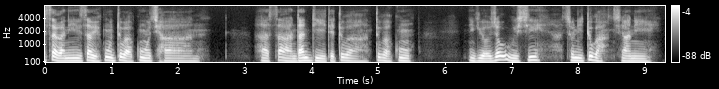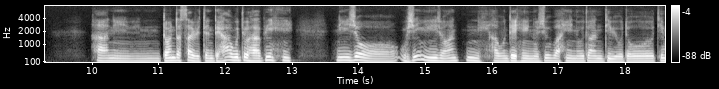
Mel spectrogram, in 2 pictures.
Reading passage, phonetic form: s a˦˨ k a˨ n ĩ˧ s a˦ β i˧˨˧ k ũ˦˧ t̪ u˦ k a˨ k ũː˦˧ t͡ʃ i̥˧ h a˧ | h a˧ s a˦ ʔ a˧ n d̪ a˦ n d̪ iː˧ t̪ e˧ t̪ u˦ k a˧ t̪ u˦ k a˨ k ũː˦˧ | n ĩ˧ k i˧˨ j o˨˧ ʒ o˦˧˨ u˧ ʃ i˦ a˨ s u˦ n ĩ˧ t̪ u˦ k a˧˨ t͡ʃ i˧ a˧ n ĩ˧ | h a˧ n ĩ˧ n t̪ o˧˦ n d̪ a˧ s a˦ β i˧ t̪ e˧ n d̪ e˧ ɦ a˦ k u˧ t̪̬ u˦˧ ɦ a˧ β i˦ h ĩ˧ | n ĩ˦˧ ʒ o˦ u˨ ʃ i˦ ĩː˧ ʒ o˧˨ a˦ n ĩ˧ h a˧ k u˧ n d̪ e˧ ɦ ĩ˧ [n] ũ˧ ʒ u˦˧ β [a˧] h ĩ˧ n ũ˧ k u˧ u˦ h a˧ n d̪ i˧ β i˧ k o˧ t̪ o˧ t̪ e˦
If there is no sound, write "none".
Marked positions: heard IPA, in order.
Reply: n, a˧

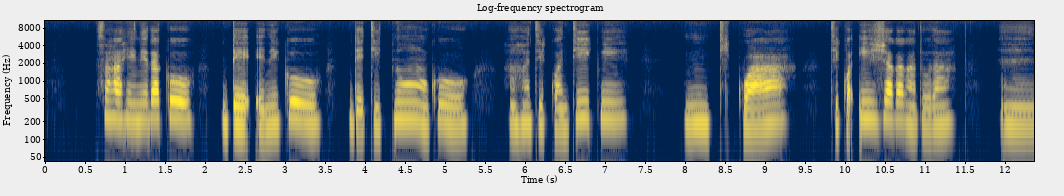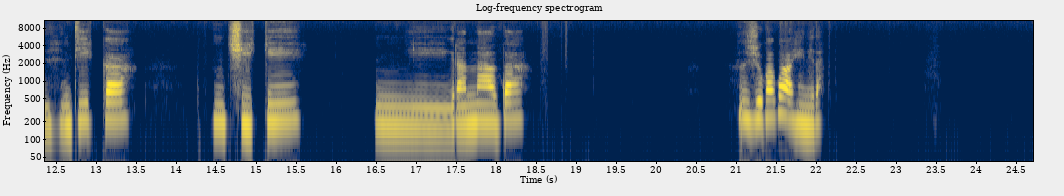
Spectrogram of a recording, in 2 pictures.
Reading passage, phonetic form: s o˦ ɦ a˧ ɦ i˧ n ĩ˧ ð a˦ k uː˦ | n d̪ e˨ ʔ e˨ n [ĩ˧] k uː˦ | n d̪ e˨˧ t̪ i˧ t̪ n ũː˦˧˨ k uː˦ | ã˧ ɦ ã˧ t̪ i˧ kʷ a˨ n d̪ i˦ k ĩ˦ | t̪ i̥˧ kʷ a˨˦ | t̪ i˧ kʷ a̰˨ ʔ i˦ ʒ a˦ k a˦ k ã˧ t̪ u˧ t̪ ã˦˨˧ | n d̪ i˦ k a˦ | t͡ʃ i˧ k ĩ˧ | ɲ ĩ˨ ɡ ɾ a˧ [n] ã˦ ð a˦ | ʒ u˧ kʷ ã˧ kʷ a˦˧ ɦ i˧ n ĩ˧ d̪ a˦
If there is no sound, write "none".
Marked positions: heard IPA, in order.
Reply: ĩ˧, n

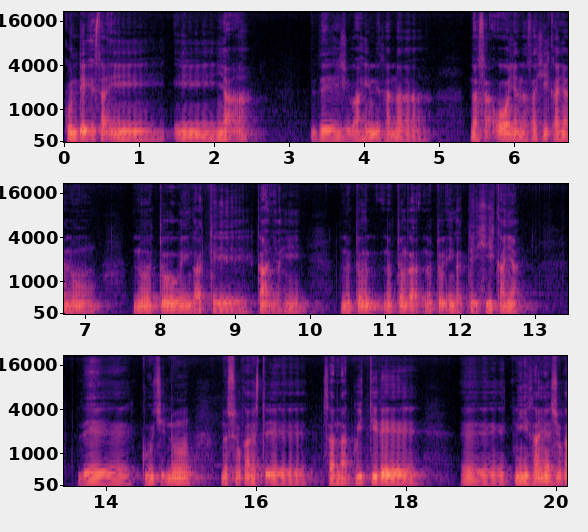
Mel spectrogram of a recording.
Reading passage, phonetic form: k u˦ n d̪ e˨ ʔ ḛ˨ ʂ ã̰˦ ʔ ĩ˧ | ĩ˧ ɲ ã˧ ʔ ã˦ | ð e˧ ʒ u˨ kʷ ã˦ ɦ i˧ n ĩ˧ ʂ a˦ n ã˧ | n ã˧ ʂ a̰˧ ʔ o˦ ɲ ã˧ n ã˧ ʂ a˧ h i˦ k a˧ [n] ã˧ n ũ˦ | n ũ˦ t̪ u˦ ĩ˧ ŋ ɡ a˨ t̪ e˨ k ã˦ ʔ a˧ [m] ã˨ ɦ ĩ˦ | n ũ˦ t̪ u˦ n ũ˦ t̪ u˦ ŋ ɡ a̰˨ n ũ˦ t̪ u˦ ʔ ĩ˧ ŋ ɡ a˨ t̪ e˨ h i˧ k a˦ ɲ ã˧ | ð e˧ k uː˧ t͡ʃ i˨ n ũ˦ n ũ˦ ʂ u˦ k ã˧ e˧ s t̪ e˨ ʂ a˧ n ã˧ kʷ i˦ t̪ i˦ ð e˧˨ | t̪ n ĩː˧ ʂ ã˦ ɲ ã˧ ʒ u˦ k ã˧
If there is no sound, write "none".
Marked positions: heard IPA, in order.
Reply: ɲ, ɲ

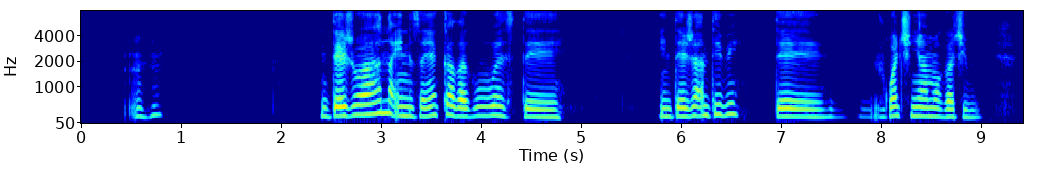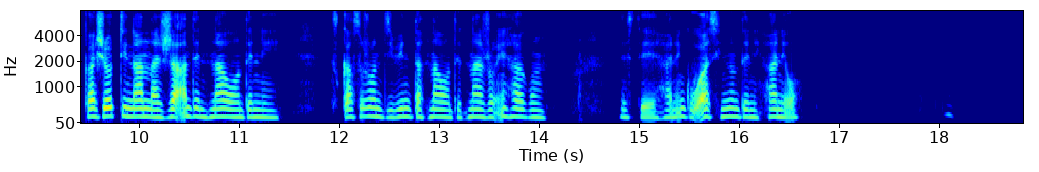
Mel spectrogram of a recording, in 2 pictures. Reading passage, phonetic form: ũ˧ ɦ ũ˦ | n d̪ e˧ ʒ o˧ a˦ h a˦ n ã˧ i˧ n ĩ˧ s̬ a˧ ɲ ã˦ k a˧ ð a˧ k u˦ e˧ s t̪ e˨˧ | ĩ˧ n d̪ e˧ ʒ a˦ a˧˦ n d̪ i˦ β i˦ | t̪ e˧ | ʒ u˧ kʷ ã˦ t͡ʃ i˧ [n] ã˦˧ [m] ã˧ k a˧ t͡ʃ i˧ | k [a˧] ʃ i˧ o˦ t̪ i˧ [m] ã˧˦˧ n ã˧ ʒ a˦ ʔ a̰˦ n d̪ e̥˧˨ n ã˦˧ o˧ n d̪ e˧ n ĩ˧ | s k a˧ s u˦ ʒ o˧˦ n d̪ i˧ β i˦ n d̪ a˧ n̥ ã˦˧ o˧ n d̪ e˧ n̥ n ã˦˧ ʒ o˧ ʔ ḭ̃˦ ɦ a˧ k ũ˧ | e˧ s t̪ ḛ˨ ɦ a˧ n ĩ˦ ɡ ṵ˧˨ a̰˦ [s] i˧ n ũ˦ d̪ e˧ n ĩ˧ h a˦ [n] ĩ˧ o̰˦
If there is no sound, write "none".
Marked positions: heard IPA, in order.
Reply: ɲ, m, a˧, n, s, n

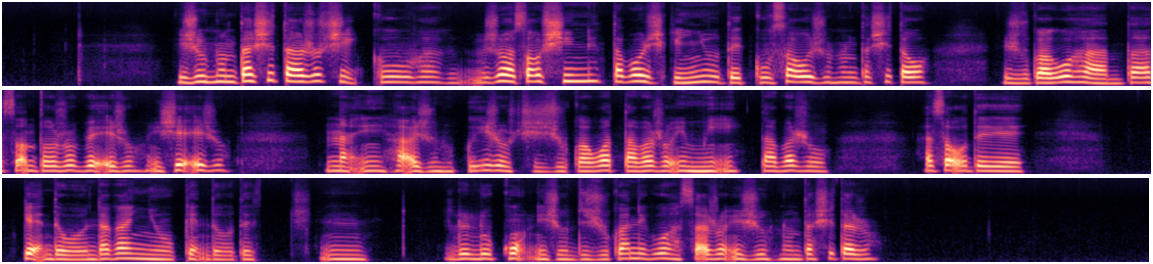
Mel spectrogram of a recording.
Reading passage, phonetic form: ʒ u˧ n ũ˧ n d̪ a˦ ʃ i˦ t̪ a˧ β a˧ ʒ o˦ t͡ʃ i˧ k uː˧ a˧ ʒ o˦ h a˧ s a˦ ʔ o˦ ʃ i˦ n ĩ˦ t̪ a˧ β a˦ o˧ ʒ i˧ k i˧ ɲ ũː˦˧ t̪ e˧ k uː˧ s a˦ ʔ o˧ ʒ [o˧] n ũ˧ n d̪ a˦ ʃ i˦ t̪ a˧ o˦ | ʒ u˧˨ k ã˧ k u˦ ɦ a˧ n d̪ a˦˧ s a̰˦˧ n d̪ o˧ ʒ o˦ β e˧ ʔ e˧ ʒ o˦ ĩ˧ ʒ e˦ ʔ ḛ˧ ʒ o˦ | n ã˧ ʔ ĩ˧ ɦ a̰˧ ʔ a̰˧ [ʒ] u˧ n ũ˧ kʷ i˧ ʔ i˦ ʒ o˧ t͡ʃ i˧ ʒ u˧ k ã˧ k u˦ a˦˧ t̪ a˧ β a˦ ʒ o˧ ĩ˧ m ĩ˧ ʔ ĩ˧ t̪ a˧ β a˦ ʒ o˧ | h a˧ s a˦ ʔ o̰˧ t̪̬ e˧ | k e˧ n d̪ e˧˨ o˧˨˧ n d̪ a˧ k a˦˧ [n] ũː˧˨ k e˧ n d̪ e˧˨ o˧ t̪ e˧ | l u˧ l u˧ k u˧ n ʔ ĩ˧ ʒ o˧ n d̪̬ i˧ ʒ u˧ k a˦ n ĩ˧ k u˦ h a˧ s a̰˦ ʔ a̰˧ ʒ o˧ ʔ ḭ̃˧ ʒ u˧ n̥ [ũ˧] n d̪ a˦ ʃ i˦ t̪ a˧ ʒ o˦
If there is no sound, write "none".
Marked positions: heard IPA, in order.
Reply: u˧, ʒ, ɲ, ũ˧

